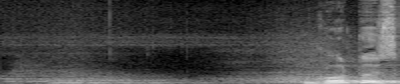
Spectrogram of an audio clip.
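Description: A man's voice, near-quiet room tone for about the first second and a half, then speaking loudly near the end.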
